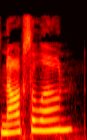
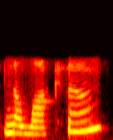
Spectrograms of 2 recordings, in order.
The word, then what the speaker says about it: naloxone: Now, what is um, is it pronounced noxalone? It's pronounced naloxone naloxone.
